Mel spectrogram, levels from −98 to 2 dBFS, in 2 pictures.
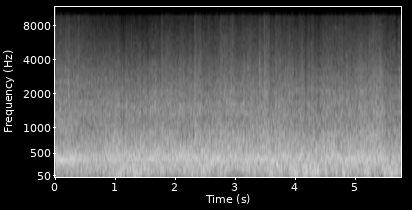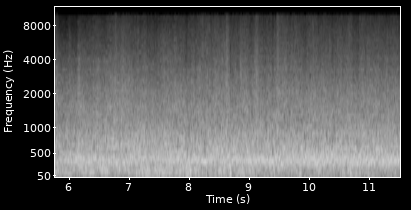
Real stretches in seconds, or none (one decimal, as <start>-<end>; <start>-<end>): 0.0-1.5; 2.1-5.6; 7.8-11.5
